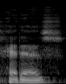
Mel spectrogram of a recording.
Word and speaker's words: Hades: being in torment in hades the real pronunciation is hedes but it's hades he lifted up his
